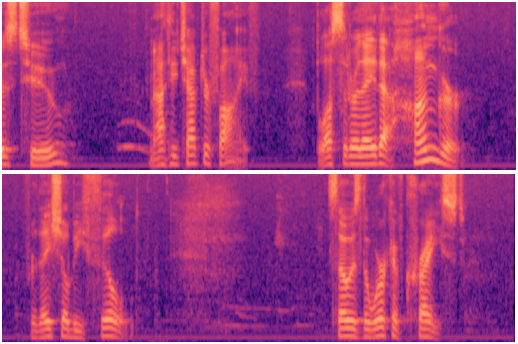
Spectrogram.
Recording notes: Christmas message preached at Word of Hope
